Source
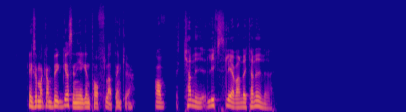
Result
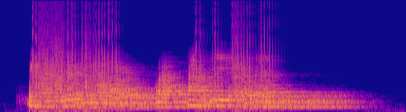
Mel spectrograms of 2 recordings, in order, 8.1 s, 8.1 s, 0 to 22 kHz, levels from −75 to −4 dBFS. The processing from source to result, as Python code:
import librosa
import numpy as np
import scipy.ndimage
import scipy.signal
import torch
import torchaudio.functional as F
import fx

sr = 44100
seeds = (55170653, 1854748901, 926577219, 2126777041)

p1 = fx.quant_float(x, sr, bits=2)
p2 = fx.filter_lfo_lowpass(p1, sr, shape='sine', hz=6.9, low_hz=260.0, high_hz=2800.0, q=1.3)
p3 = fx.rev_schroeder(p2, sr, rt60_s=2.2, comb_ms=38, drr_db=-10.0)
p4 = fx.cheby_harmonics(p3, sr, harmonics=(8,), levels_db=(-18,), full_scale_db=-4.0)
p5 = fx.env_lowpass(p4, sr, base_hz=350.0, full_db=-10.0)
p6 = fx.highpass(p5, sr, hz=120.0, slope=6)
p7 = fx.high_shelf(p6, sr, hz=4300.0, db=-4.5)
p8 = (np.mod(10.0 ** (9.5 / 20.0) * p7 + 1.0, 2.0) - 1.0) / 10.0 ** (9.5 / 20.0)
p9 = fx.over_compress(p8, sr, threshold_db=-22.0, ratio=-1.0)
p10 = p9 + fx.room_flutter(p9, sr, wall_m=10.5, rt60_s=0.49, dry=0)
p11 = fx.band_squash(p10, sr, depth_pct=100)
y = p11 * librosa.db_to_amplitude(-2.5)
